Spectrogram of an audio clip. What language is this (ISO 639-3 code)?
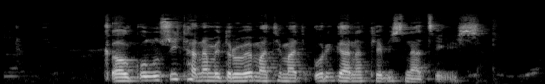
kat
